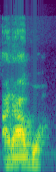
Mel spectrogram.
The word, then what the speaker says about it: Aragua: And yes, it's pronounced Aragua.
